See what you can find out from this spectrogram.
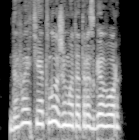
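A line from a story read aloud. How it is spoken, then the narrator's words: Cooing. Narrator (Russian): проворковала Юка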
